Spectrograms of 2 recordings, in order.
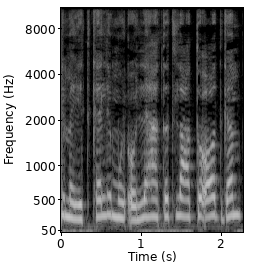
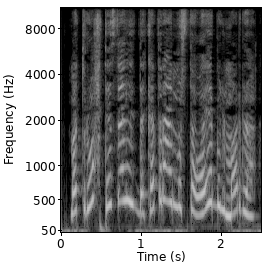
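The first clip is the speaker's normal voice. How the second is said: fast, higher sarcastic comeback; snappy retort; 6 semitones higher, faster than usual. Acted. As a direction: shoot it back quickly. Manar snaps back. (منار بترد بسرعة وتريقة)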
